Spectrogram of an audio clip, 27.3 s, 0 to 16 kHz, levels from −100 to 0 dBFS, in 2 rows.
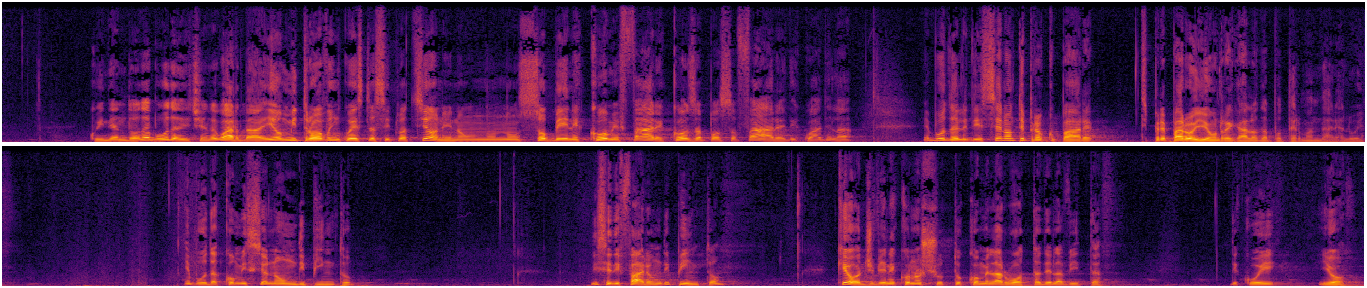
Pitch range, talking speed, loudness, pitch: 115-155 Hz, 145 wpm, -23 LUFS, 135 Hz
